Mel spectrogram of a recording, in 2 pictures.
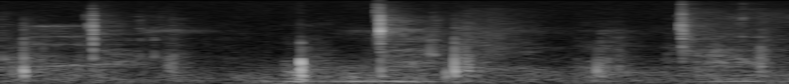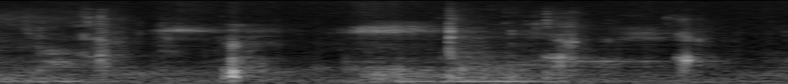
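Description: Close-miked chewing of stir-fried chicken gizzards, with irregular sharp crunches and clicks as the firm gizzards are bitten and chewed.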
